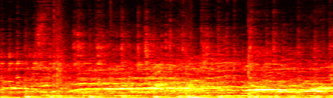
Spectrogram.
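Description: A crowd cheering and shouting, with long high-pitched shouts each held for about a second, the loudest near the end.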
